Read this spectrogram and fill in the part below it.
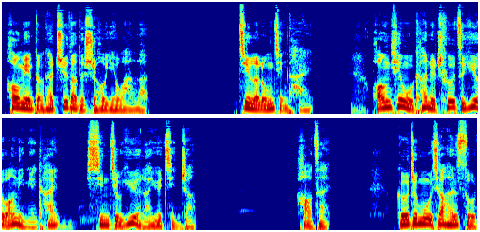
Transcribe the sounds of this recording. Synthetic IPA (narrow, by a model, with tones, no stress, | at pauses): xo˥˧ʊmjɛ˥˩nt̪ɤ˨˩ŋt̪ʰa˥ʈ͡ʂɻ̩˥t̪ɑ˥˩ʊd̪ə˩ʂɻ̩˧˥xo˥˧ʊjɛ˧˥wa˧˥nlə˧ | t͡ɕi˥˩nlə˩lʊ˧˥ŋt͡ɕi˨˩ŋt̪ʰa˧˥ɪ | xwɑ˧˥ŋt̪ʰjɛ˥nu˨˩kʰa˥˩nʈ͡ʂə˨˩ʈ͡ʂʰɤ˥d͡zɹ̩˨ɥɛ˥˩wɑ˧˥ŋli˨˩mjɛ˥˩nkʰa˥ɪɕi˥nt͡ɕjo˥˧ʊɥɛ˥˩la˧˥ɪɥɛ˥˩t͡ɕi˨˩nʈ͡ʂɑ˥ŋ | xɑ˥˩ʊt͡sa˥˩ɪ | kɤ˧˥ʈ͡ʂə˧mu˥˩ɕjɑ˥ʊxa˧˥nswɔ˨˩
